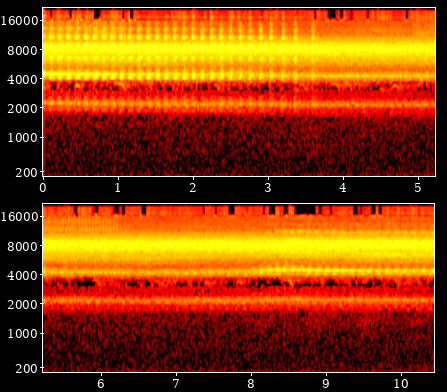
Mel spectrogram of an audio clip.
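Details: Summer cicada chorus recorded at Michinoku Folk Village and Kitakami Tenshochi in Kitakami, Japan: rhythmic pulsed throbbing for the first few seconds, then a steady high-pitched drone that swells again toward the end.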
